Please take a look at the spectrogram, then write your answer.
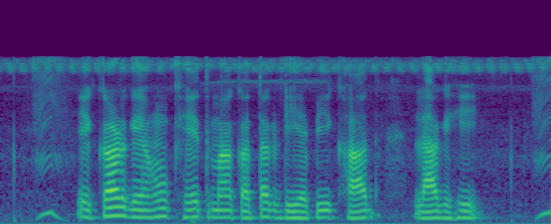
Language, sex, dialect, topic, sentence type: Chhattisgarhi, male, Eastern, agriculture, question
